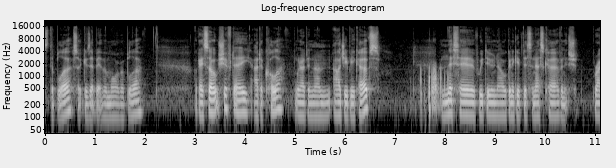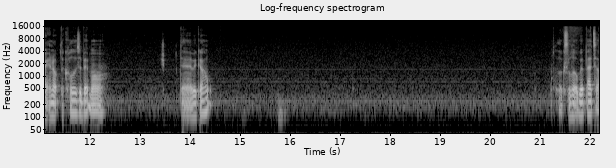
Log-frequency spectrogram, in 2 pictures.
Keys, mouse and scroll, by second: 2.2 shift+a, 7.1-9.0 drag, 9.0-10.3 middle drag, 20.0 click.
